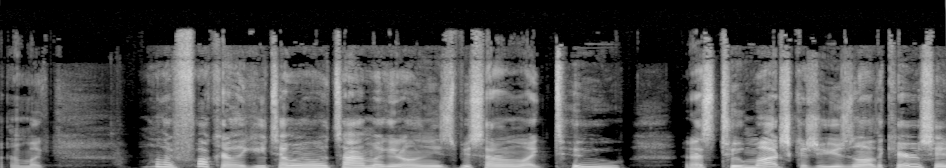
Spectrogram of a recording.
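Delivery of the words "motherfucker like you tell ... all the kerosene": high-pitched, exasperated protest; exasperated retort. Retold or imitated. Cabin guest to Pap about the kerosene, exasperated. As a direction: argue back in a strained high voice. Acting his argument over the heater.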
